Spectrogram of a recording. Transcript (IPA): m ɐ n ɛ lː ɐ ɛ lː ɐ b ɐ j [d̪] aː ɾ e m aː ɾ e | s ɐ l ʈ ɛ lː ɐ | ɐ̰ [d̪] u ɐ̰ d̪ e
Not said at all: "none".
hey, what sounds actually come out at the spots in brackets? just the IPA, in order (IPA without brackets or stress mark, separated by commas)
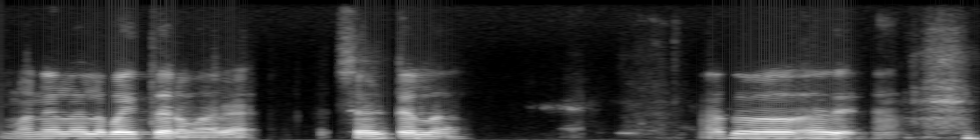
t̪, d̪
